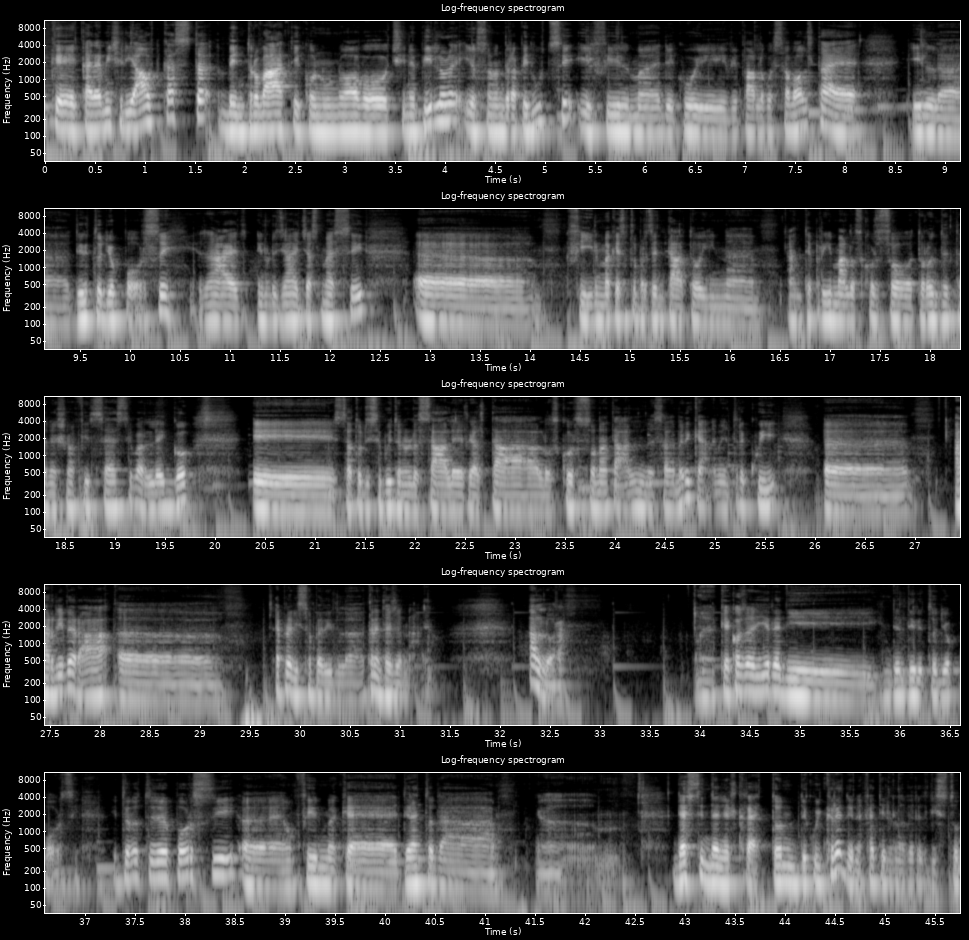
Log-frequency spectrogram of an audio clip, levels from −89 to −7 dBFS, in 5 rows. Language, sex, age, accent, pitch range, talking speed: Italian, male, 50-69, native, 105-120 Hz, 130 wpm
